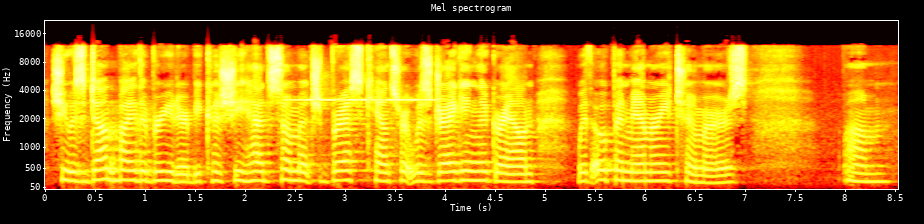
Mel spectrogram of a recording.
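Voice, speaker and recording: A woman's voice: medium pitch, fairly even intonation, measured pace, slight background noise. An American woman speaking earnestly during public comment at a city council meeting. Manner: earnest, advocating.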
